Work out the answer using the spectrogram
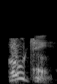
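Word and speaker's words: Ojii: And I think that's Ouija because it's spelled like a Ouija board. O-J-I, Ouija. – O-G. – Right? – It's O-G. – It's O-G, yeah. Yeah, that's a great episode.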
